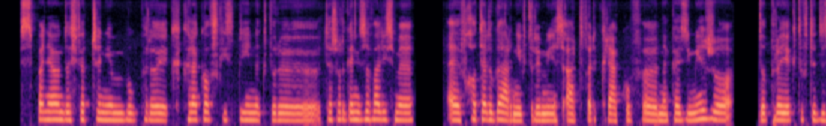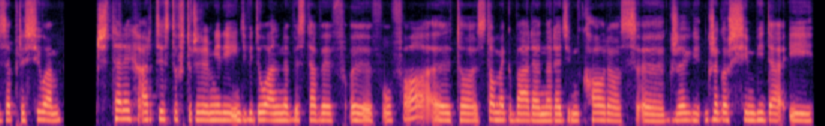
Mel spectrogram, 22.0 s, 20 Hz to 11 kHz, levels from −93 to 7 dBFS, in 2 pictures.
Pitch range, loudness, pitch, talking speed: 185-200 Hz, -16 LUFS, 190 Hz, 110 wpm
